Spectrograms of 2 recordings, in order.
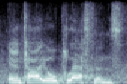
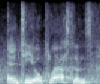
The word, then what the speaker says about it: antineoplastons: And this is what it's called: antioplastins, antioplastins.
